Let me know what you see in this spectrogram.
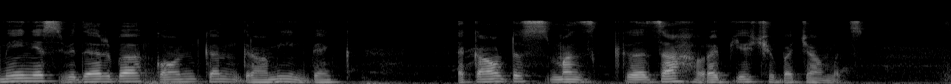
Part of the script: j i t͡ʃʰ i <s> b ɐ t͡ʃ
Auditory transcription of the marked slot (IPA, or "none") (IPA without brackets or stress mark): none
